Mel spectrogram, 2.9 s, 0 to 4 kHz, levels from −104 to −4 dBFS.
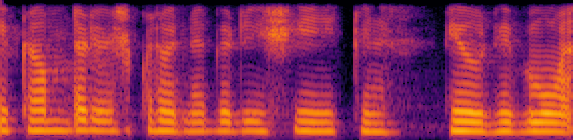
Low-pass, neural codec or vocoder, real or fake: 3.6 kHz; autoencoder, 22.05 kHz, a latent of 192 numbers a frame, VITS, trained on one speaker; fake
